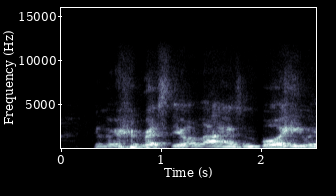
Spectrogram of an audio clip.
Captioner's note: chuckles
